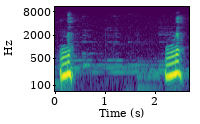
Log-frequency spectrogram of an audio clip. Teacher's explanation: 다음으로 n의 기본 음가는 느인데요. 입모양을 만든 상태에서 혀끝을 윗니 뒤쪽 잇몸이 시작하는 곳에 대면서 느 하고 콧소리를 내시면 됩니다.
